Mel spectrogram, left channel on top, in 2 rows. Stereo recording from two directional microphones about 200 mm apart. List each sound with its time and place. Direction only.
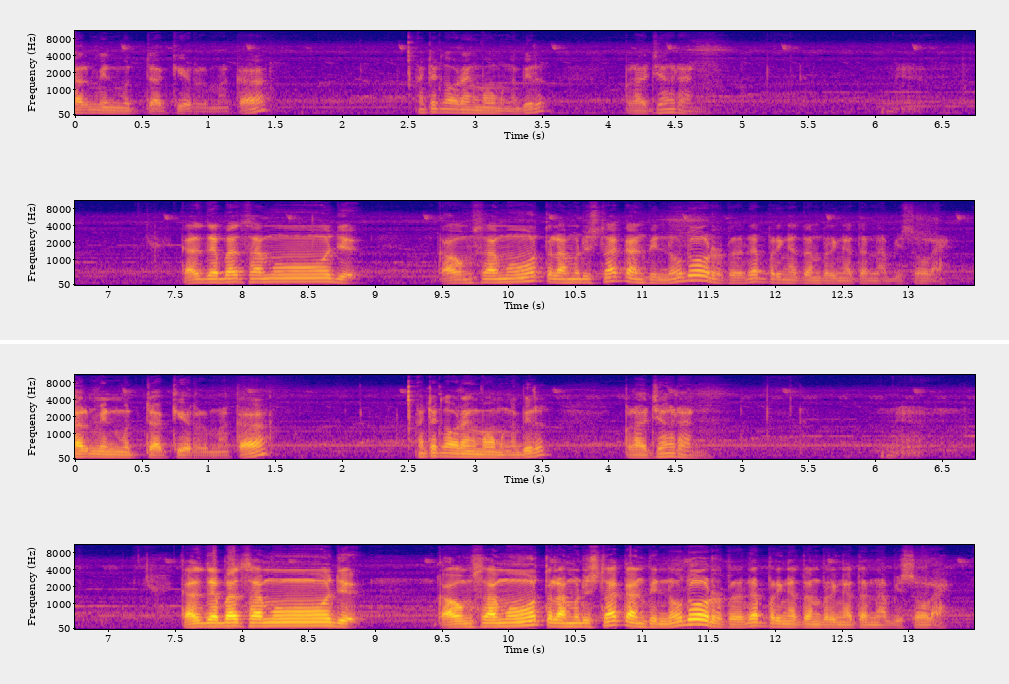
0.0 s speech: 40° right (ahead or behind)
2.6 s speech: 35° right (ahead or behind)
7.5 s speech: 40° right (ahead or behind)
